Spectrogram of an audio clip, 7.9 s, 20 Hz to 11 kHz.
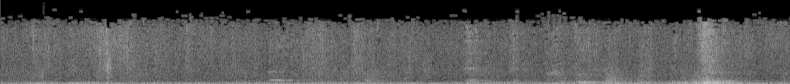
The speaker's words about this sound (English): Yeah, that's the rustling of pages that you hear. Matthew chapter 7, verse 13.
